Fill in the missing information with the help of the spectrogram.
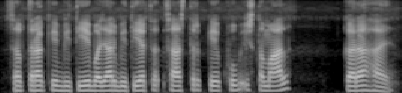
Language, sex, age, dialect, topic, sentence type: Magahi, male, 60-100, Western, banking, statement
